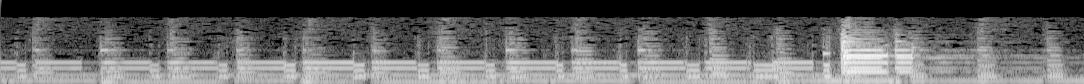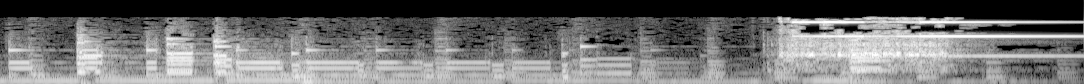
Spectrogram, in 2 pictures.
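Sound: telephone ringing jingle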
